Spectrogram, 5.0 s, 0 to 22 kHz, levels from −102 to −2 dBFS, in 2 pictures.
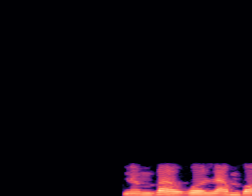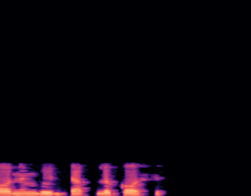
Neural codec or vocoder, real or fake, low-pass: none; real; 3.6 kHz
